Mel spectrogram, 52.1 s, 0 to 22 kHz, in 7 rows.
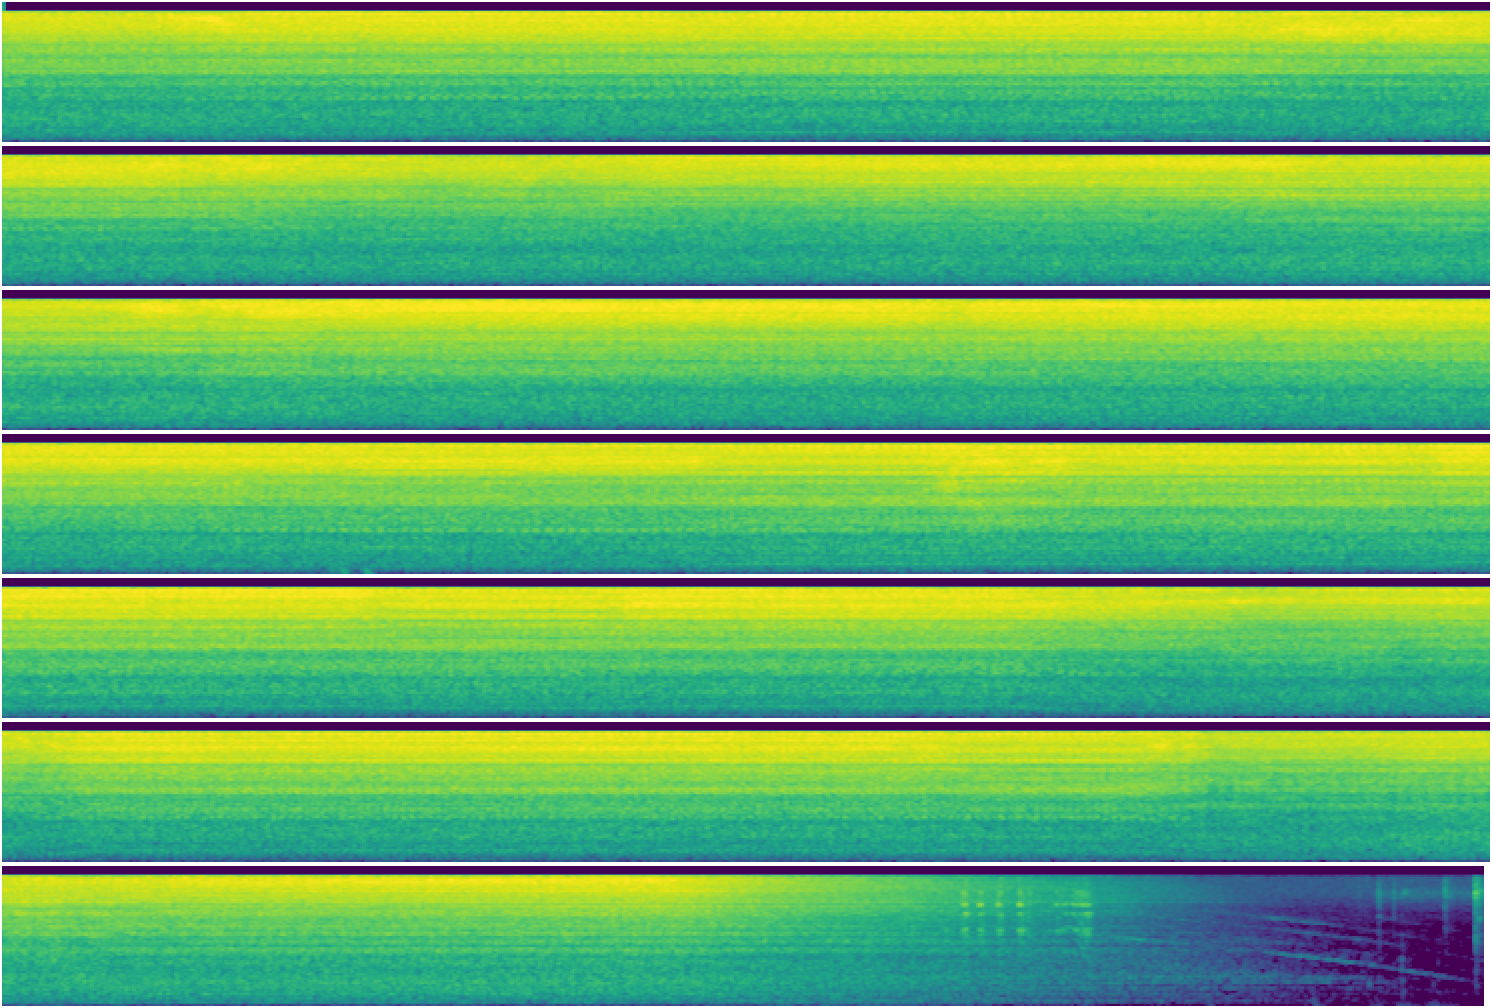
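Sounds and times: vacuum cleaner air rush with whine: 0.0 - 52.0.

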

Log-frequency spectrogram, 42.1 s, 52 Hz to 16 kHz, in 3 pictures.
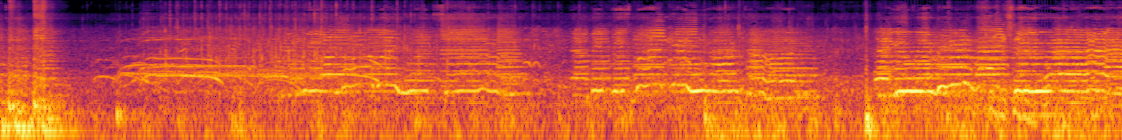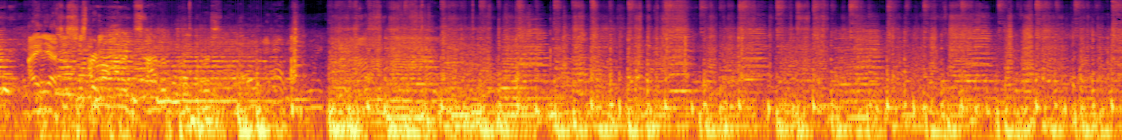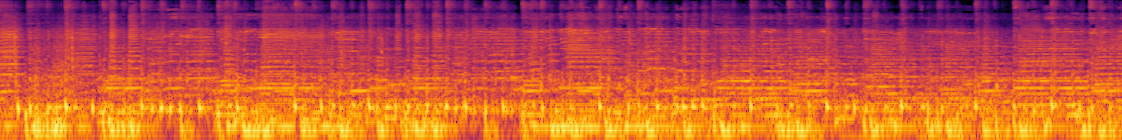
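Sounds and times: drums keeping the beat: 0.0 - 1.6, 14.5 - 42.0
marching band playing: 0.0 - 42.0.

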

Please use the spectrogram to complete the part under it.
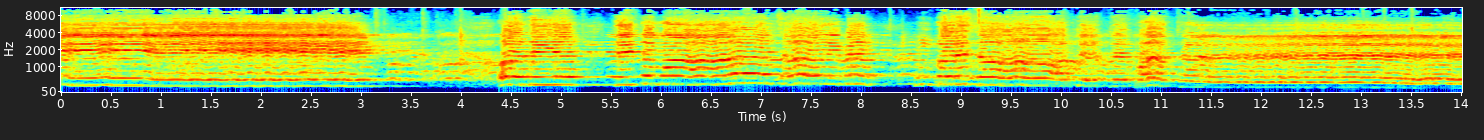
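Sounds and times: man chanting into microphone: 0.0 - 14.0
men chanting together: 3.1 - 14.0.

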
